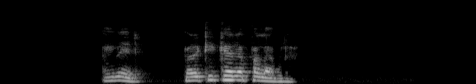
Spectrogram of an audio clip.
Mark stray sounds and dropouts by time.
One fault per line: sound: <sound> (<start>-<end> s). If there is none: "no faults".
no faults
